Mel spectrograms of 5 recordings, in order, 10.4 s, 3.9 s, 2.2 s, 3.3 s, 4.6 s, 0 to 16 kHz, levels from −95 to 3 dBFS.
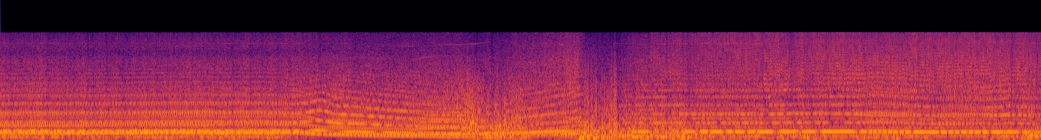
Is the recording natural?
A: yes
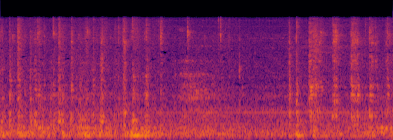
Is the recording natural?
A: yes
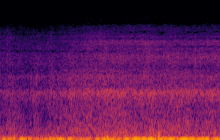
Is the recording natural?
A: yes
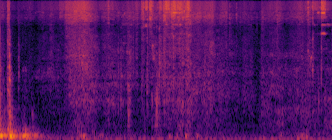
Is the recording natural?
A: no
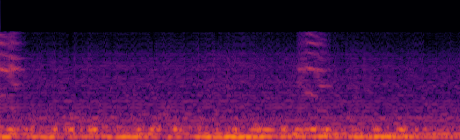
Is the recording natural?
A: no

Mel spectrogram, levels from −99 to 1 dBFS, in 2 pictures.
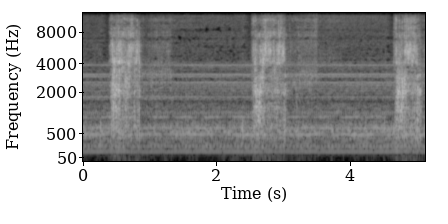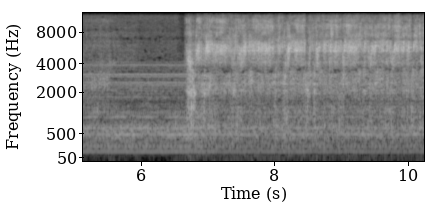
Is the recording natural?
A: no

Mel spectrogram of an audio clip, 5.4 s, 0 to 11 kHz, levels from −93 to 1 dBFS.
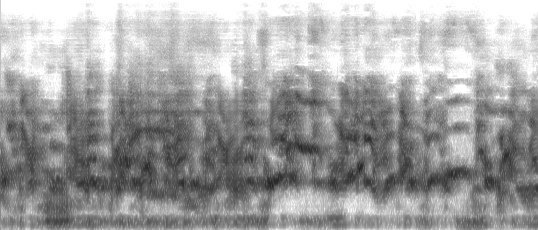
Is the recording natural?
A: no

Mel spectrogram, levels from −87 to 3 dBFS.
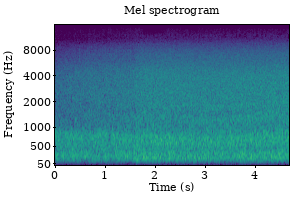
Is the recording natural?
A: yes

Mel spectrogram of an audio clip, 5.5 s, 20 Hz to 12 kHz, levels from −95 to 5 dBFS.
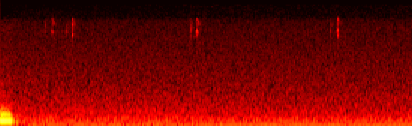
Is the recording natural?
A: no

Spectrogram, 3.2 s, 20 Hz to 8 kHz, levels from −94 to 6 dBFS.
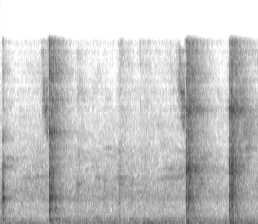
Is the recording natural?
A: no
